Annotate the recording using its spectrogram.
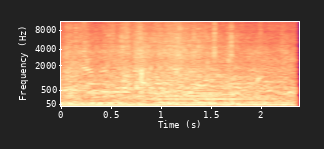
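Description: Pool water splashing and sloshing as a swimmer swims past close by, stroking and kicking.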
